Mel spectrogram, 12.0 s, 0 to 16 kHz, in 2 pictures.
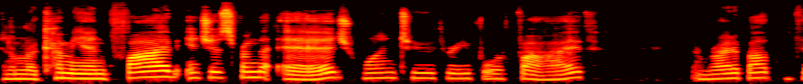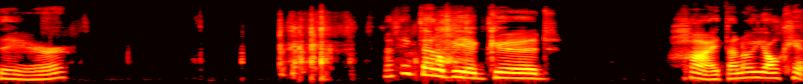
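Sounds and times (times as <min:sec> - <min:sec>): fabric and ribbon rustling: 0:07.4 - 0:09.8.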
